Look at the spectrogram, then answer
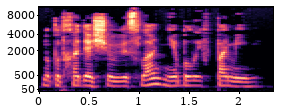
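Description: Brief: woman audiobook narrator, somewhat low, warm tone, wry first-person reading. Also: steady tone, fast.

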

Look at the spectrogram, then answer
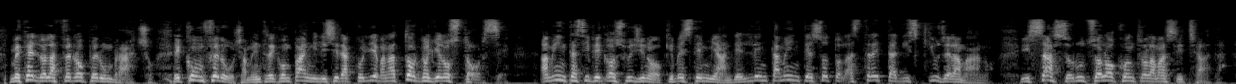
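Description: A man reading a literary novel aloud with an expressive, dramatic delivery. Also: fairly high pitch, brisk, husky. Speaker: audiobook reader.

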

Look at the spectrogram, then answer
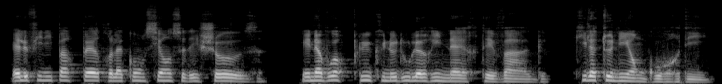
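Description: A woman reading a classic novel aloud as an audiobook, in measured, expressive narration. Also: deep voice. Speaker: audiobook reader. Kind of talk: scripted literary narration.

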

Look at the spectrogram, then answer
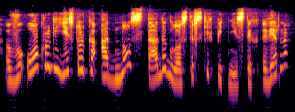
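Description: A woman voicing a calm, capable female duck who speaks in a reassuring, sensible way. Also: a little high, moderate pace, no echo, pitched above the performer's own voice.

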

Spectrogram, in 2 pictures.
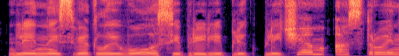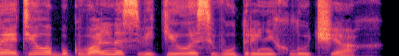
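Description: A woman reading a first-person audiobook in a lively, expressive storytelling manner on a close mic. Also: mid-range voice, moderate pace, no room sound. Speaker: audiobook reader.

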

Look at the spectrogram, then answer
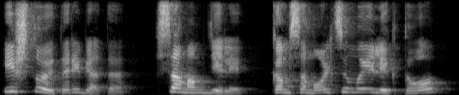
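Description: Cheerful young male laborer, read by a woman, bluff and coaxing, fairly high. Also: expressive, normal speed, close to an everyday voice. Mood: urging. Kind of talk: audiobook reading.

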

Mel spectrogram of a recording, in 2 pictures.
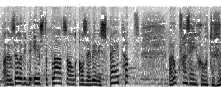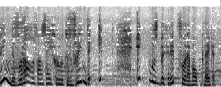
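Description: This radio drama role, a bitter, sardonic ex-wife in her fifties serving as a witness, is played by an actress with a Flemish accent in a mocking, insinuating manner. Her medium-pitched voice is warm and animated at normal speed, and the acting is light.

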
